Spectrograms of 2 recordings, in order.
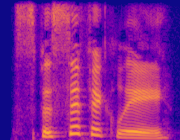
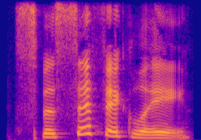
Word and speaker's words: specifically: As you can hear, there's a lot of is sounds in this word, and we're stressing the second syllable. Specifically. As you can hear, we're dropping that vowel before the ly. We don't say specifically, we say specifically.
